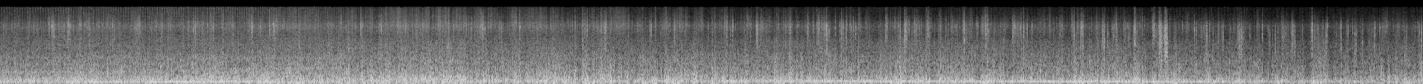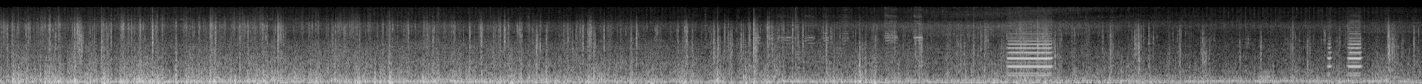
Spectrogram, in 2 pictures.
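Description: Motorcycle engine running at a steady cruise under heavy wind rush on a helmet camera, the rush easing a little in the second half. A short horn toot sounds about 24 seconds in, with a briefer one near the end.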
